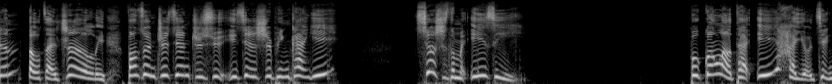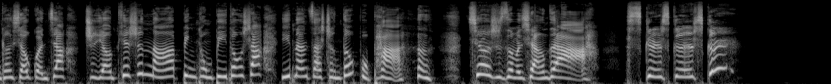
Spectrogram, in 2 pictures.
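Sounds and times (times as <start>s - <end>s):
woman rapping a cover in Chinese: 0.0s - 3.4s, 6.9s - 15.7s.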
